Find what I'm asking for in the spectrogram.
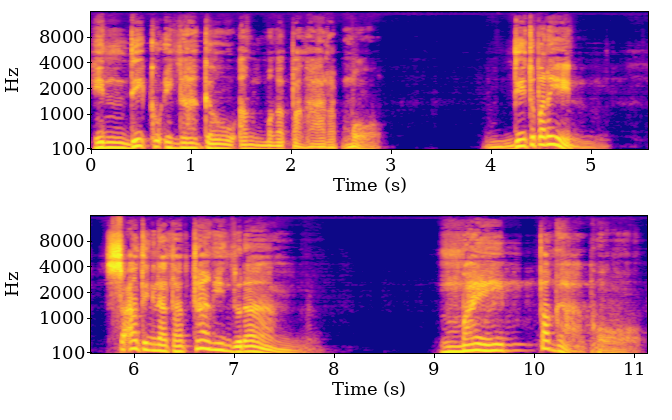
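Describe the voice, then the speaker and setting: A man's voice: mid-range voice, huge pitch swings, gravelly, husky. A man with a Filipino accent delivering solemn, theatrical scripted narration as a radio drama announcer. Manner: solemn, theatrical, drawn-out emphasis.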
